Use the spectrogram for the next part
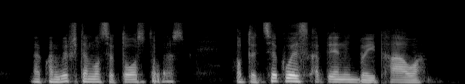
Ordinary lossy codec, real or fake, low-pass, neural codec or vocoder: AAC, 48 kbps; fake; 7.2 kHz; codec, 16 kHz, 0.5 kbps, X-Codec, HuBERT features, trained on general audio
